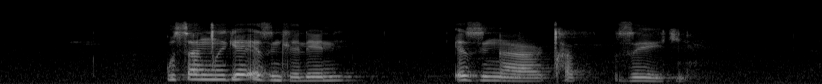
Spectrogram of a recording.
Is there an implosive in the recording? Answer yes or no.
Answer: no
